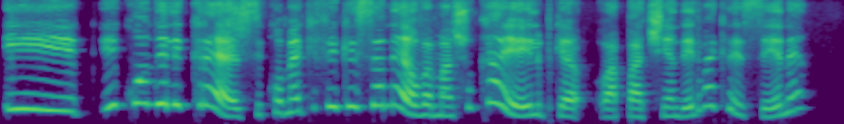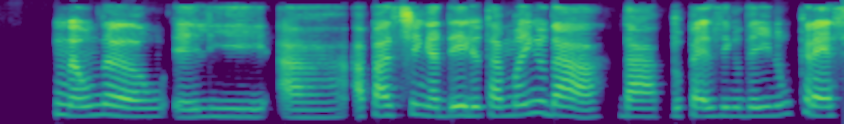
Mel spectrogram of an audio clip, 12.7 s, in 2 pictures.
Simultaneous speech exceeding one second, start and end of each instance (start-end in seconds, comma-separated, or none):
none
